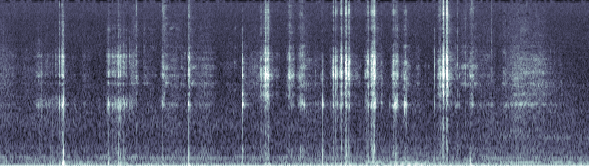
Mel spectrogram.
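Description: A fine chisel scrapes detail near the face of a solid wooden statue of Zōchōten held in the hand as it is carved. Short, crisp scraping strokes come at irregular intervals over a quiet, low background hum, each cut bright and dry with almost no ring.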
